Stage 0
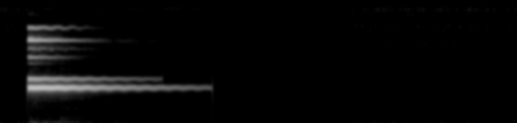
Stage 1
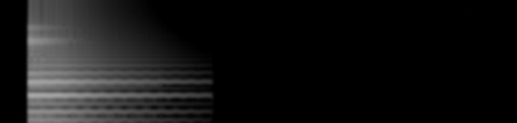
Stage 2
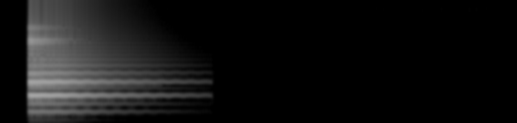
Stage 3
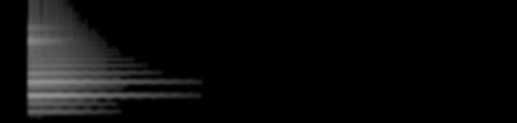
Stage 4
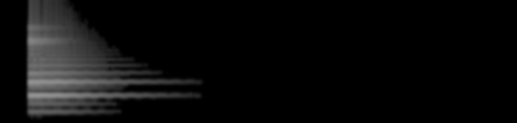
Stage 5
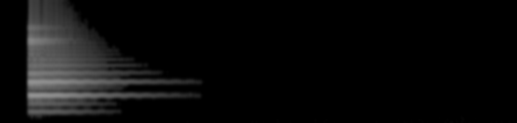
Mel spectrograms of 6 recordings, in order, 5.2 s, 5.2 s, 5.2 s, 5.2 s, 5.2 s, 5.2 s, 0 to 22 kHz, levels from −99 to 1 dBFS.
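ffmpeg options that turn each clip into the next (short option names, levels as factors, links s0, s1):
-af "aeval=exprs='val(0)*sgn(sin(2*PI*260*n/s))':c=same,volume=0.531"
-af "highpass=740"
-af "afftfilt=real='re*gte(hypot(re,im),0.002)':imag='im*gte(hypot(re,im),0.002)':win_size=1024:overlap=0.75,volume=0.473"
-af anull
-af "asubboost=boost=7:cutoff=250"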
